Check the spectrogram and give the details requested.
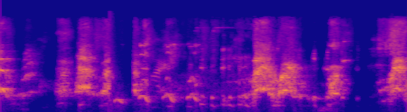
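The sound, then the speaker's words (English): Three dogs bark and yip inside an apartment in an apartment building, in rapid, overlapping bursts, a loud, restless chorus with only brief pauses between outbursts. “I have three dogs in here and I live in an apartment building and it's just sort of what it is.”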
